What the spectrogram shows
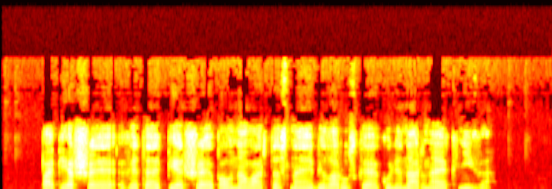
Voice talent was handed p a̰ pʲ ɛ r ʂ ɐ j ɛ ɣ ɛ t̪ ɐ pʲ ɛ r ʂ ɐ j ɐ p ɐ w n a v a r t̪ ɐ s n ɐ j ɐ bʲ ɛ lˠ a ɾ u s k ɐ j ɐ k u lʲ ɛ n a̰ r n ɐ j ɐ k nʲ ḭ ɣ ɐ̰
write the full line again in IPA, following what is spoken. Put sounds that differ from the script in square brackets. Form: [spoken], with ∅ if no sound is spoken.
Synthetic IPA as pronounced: p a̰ pʲ ɛ r ʂ ɐ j ɛ ɣ ɛ t̪ ɐ pʲ ɛ r ʂ ɐ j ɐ p ɐ w n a v a r t̪ ɐ s n ɐ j ɐ bʲ ɛ lˠ a ɾ u s k ɐ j ɐ k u lʲ [i] n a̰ r n ɐ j ɐ k nʲ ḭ ɣ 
